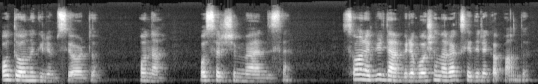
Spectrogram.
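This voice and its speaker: Woman with a measured, unhurried reading voice. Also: on the low side, dark tone. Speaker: narrator. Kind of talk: audiobook reading of a novel.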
